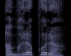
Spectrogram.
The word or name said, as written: ಅಭ್ರಪುರ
